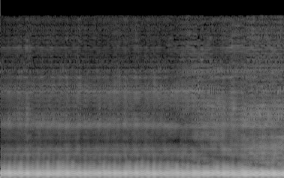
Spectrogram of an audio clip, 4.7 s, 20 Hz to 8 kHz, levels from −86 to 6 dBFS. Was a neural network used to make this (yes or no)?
yes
